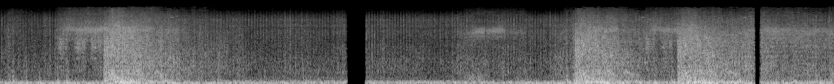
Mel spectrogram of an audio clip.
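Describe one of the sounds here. A shotgun fires loud blasts several times.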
